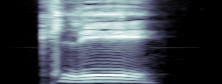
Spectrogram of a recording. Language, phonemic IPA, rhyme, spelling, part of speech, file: German, /kleː/, -eː, Klee, noun, De-Klee.oga
- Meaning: clover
